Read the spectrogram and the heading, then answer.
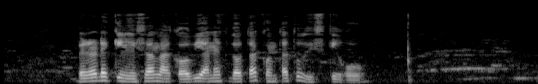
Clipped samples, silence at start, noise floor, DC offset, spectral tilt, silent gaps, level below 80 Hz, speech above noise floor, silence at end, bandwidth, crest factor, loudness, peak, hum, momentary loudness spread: under 0.1%; 0.8 s; -55 dBFS; under 0.1%; -4.5 dB/octave; none; -66 dBFS; 33 dB; 0.15 s; 11.5 kHz; 22 dB; -23 LUFS; -4 dBFS; none; 22 LU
